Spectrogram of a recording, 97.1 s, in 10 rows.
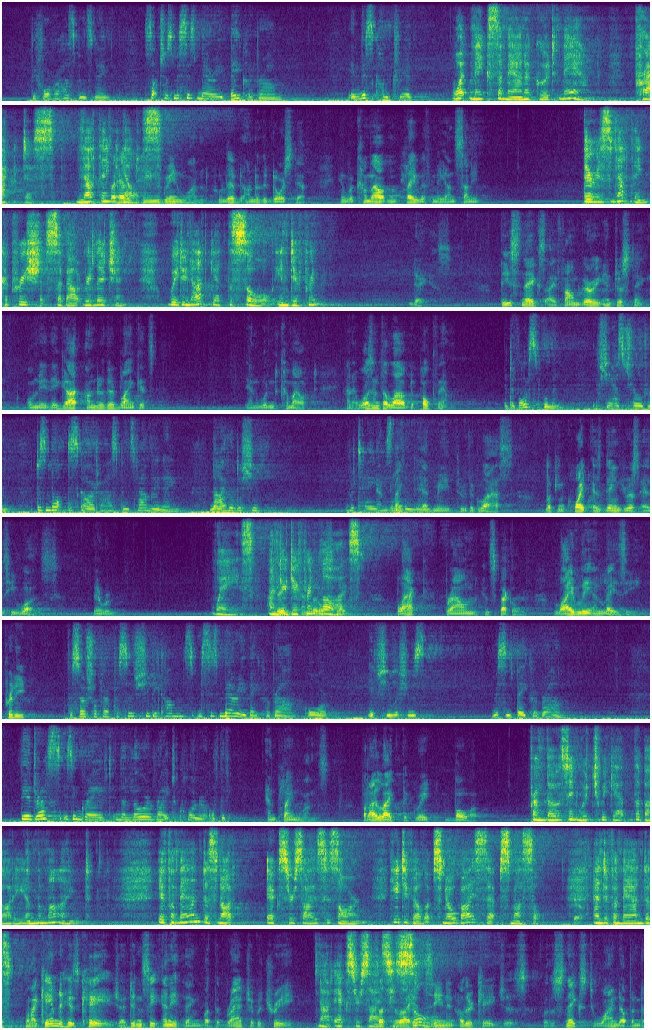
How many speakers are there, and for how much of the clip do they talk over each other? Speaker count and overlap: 3, about 6%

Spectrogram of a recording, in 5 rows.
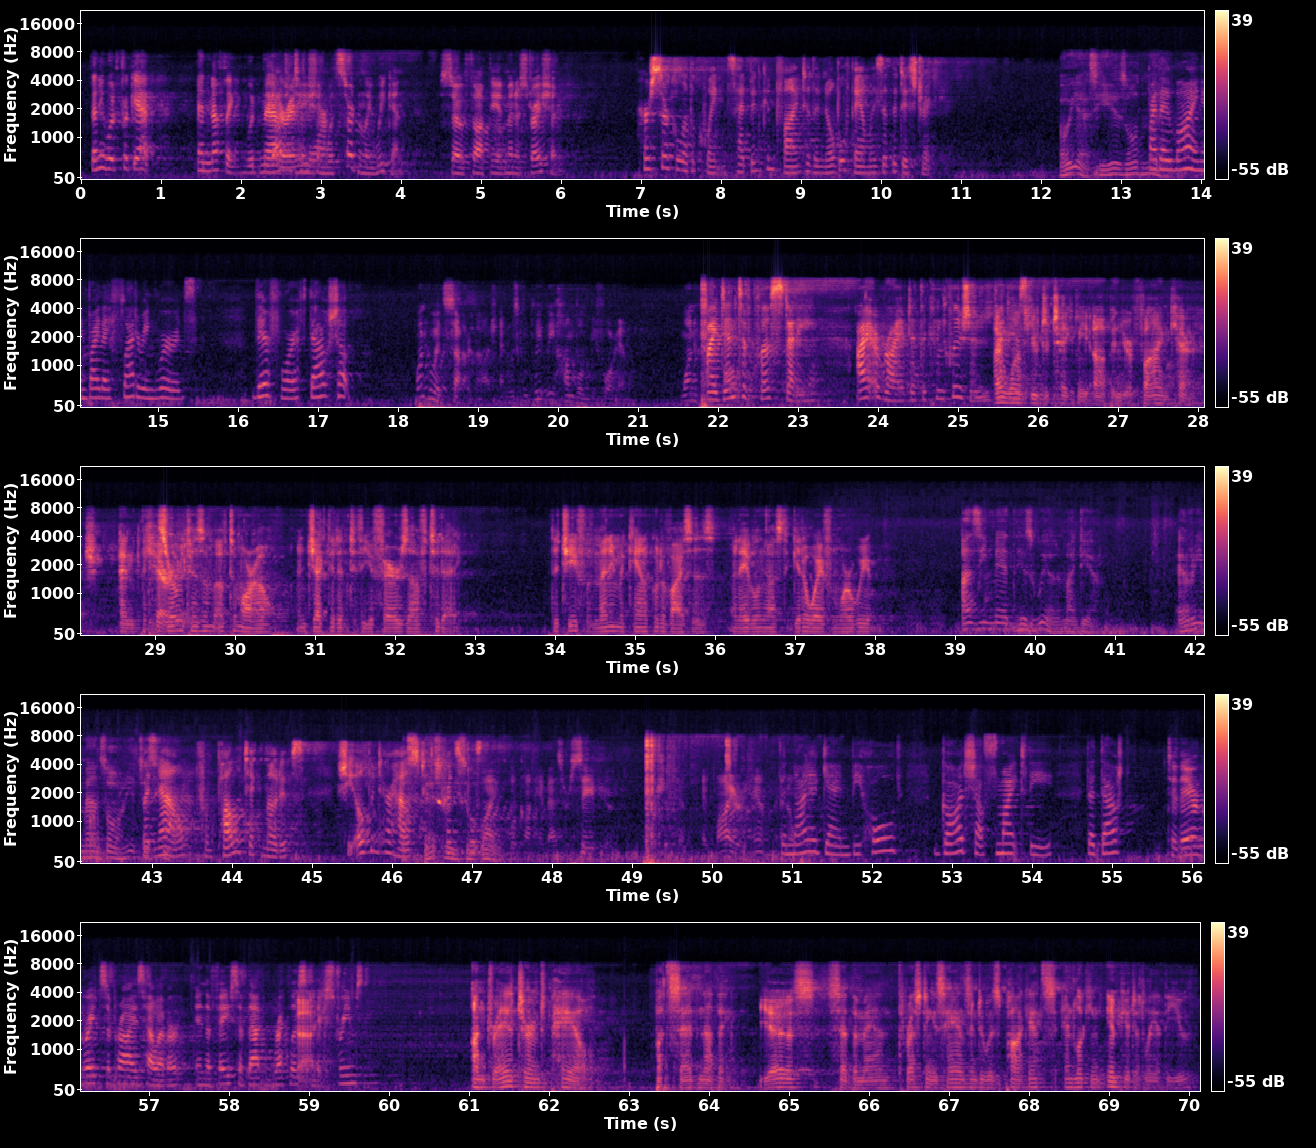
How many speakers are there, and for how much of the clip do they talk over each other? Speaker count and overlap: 9, about 10%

